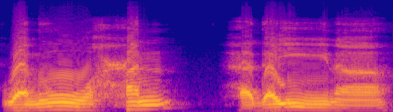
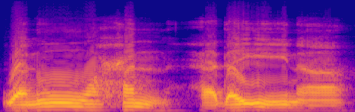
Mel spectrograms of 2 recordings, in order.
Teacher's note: اور ایک اور چیز یہاں پر کہ اس ہا کا مخرج مڈل تھروٹ ہے، بیچ والا حلق ہے، لیکن اس ہا کا مخرج باٹم تھروٹ یعنی کہ نیچے والا حلق ہے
